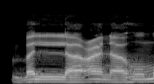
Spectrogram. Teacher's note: یہ لام ساکن ہے اور اس کے بعد یہ لام متحرک آ گیا، تو اس لیے ہم نے اس لام کو اس لام میں داخل کر دیا۔ اب یہاں پہ ایک ہی لام پڑھا جائے گا اور اس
